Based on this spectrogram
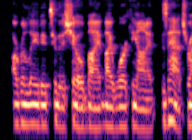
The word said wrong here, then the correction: Zach: right? Or Zach? – No, Zach and Tara. Just pronounced it Zatch because he's stupid and illiterate.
